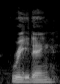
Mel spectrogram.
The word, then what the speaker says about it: Reading: Reading. I believe that's how they pronounce it. Reading.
